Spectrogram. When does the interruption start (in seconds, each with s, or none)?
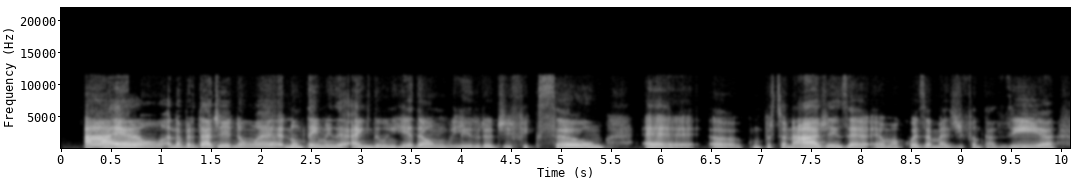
none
